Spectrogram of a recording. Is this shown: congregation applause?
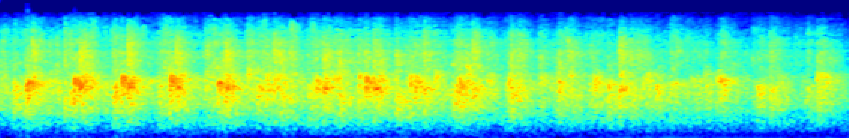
yes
